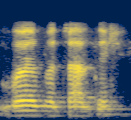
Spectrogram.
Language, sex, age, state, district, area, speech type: Marathi, male, 18-30, Maharashtra, Hingoli, urban, conversation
